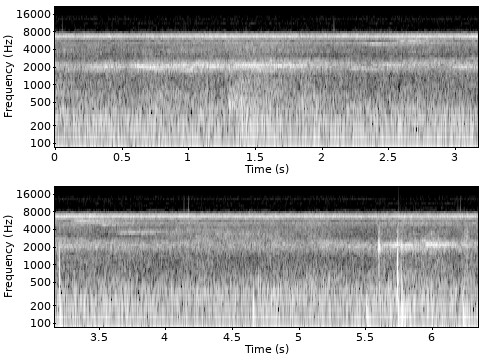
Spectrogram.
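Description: Near silence: faint woodland ambience with a steady high hiss and a few soft clicks near the end.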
